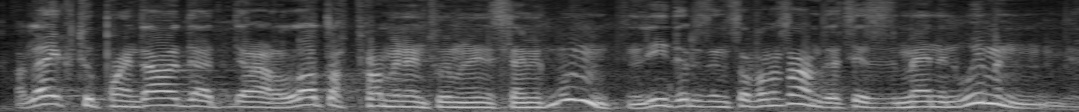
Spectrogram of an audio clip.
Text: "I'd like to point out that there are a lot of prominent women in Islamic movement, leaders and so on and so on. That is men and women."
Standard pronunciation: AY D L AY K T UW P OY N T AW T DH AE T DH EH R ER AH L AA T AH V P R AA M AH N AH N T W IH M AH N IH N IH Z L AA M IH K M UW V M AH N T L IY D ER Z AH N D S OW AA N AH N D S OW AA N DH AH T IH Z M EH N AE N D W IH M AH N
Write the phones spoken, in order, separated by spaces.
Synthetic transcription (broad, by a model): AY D L AY K T UW P OY N T AW T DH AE T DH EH R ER AH L AA T AH V P R AA M AH N AH N T W IH M AH N IH N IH S L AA M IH K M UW M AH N L IY D ER Z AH N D S OW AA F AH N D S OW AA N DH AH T IH Z M EH N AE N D W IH M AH N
